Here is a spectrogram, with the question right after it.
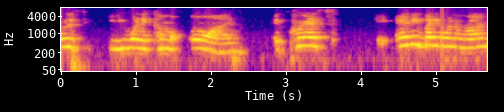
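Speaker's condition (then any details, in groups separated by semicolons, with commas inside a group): Multiple sclerosis, secondary progressive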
